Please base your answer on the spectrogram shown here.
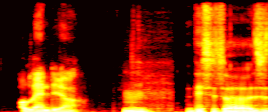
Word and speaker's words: Hollandia: I picked a beer which is called actually pronounce this hollandia hollandia this is a this is definitely a Max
